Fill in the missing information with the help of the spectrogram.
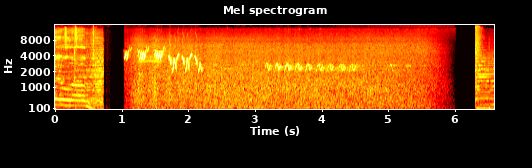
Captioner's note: bird singing; energetic music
